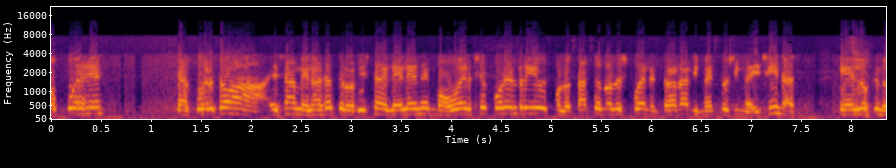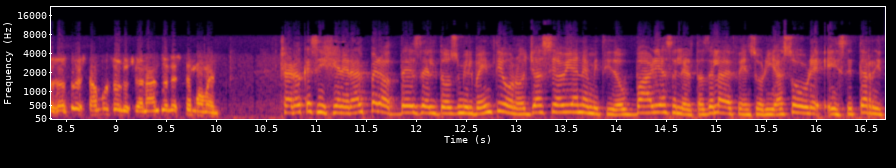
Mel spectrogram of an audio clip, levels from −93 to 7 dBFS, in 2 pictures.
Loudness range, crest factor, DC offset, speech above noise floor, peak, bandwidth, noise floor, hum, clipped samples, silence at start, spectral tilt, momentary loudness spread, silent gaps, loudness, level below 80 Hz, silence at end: 2 LU; 12 dB; under 0.1%; 23 dB; -6 dBFS; 10.5 kHz; -40 dBFS; none; under 0.1%; 0 s; -4.5 dB/octave; 4 LU; none; -17 LUFS; -46 dBFS; 0 s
